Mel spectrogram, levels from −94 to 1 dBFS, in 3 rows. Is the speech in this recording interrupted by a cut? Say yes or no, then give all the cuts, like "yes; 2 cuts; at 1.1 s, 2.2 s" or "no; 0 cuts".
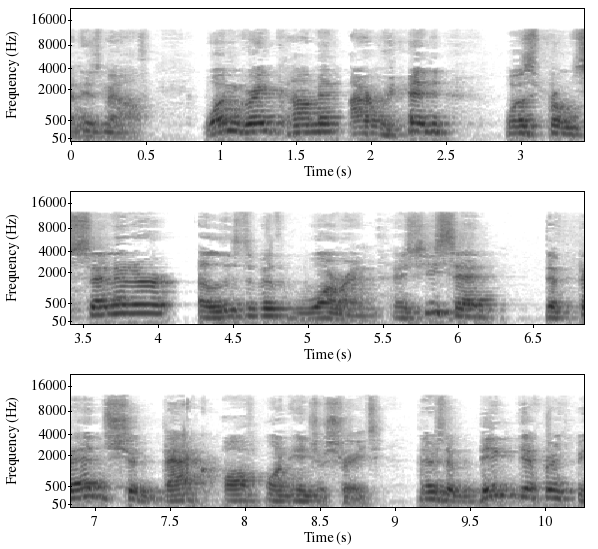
no; 0 cuts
